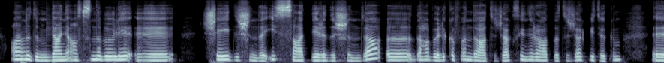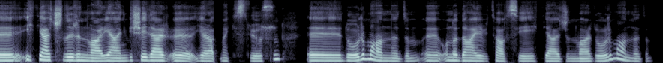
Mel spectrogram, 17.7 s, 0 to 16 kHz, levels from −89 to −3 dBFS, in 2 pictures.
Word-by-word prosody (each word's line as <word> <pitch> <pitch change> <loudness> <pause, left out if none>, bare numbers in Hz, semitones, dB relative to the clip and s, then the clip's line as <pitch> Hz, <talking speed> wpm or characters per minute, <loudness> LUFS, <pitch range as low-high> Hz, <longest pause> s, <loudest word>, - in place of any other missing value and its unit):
Anladım, 225 -6 +2
yani, 190 +2 +3
aslında 210 +3 +3
böyle, 210 +1 +5
eee, 180 0 -1 0.4
şey 215 -2 +3
dışında, 175 -5 +1
iş 225 +8 -2
saatleri 175 -4 +5
dışında, 165 - +1
ııı, 190 +1 +1
daha 210 -1 -1
böyle 180 +2 +1
kafanı 210 -2 -4
dağıtacak, 160 -1 -1
seni 200 -2 -3
rahatlatacak 175 +2 -4
birtakım, 195 +3 -5 0.4
eee, 170 0 +2
ihtiyaçların 180 -5 +1
var. 150 -1 +3
Yani, 155 0 0
bir - - -8
şeyler, 175 -2 +2
eee, 155 -2 -1
yaratmak 150 0 -4
istiyorsun. 145 - -4 0.4
Eee, 160 -1 0
doğru 170 +9 +1
mu 250 -1 +1
anladım? 150 - -5
Eee, 160 -1 -4
ona 170 -1 -4
dair 155 -2 -1
bir 135 - -18
tavsiyeye 140 0 -4
ihtiyacın 140 0 -6
var. 140 +1 -3
Doğru 150 +8 -2
mu 270 0 -3
anladım? 145 - -8
170 Hz, 140 wpm, -22 LUFS, 155-195 Hz, 0.4 s, böyle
